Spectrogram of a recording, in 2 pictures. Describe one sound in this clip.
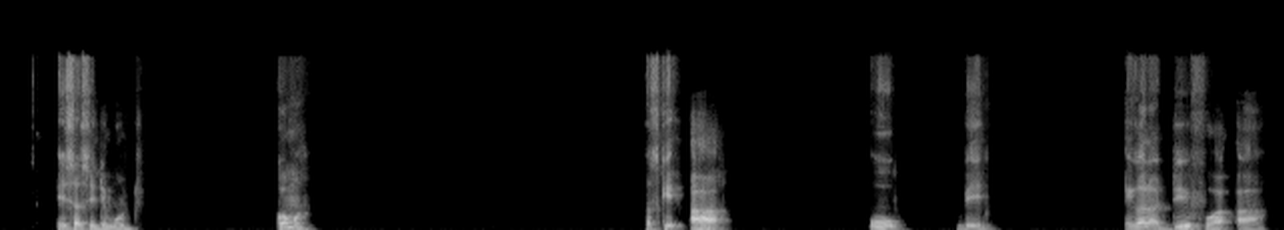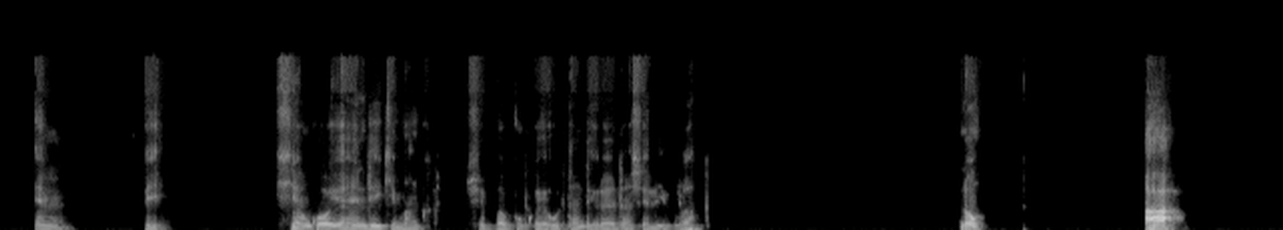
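A young man explains calmly into a close microphone, in short phrases with pauses.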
